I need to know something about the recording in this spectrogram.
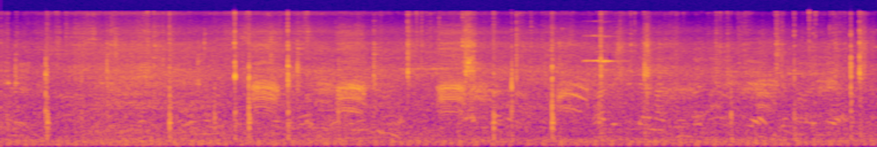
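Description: Heavy cleaver chopping fish flesh on a wooden stump block, sharp knocks at an uneven pace. Crows caw three times near the middle over market chatter.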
